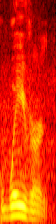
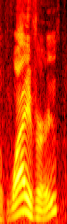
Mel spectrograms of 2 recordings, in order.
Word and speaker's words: wyvern: would believe a true waiver now some of you guys you might pronounce it as wyvern I am NOT gonna judge you even though pronouncing it wyvern does drive me a little bit crazy but she embodies the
